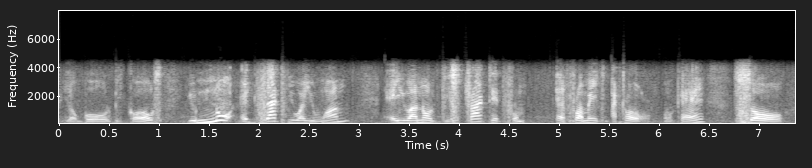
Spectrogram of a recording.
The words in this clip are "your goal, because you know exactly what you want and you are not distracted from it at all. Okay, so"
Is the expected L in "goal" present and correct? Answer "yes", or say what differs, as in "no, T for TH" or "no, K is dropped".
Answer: yes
